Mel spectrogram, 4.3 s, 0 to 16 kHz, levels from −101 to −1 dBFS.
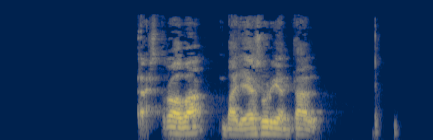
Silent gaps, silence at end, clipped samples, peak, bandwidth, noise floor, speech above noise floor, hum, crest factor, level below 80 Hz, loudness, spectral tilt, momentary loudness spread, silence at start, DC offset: none; 1.15 s; under 0.1%; -8 dBFS; 11 kHz; -67 dBFS; 42 dB; none; 22 dB; -76 dBFS; -26 LUFS; -4.5 dB/octave; 14 LU; 1.35 s; under 0.1%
